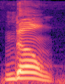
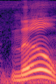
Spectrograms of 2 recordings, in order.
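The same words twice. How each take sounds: First: It is shouted sharply, like a command. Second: It is said softly, in a pleading tone. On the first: It is an order. "O não, quando você grita, é uma ordem" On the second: Please spare me, don't do this to me. "quando você faz um não numa outra entonação, esse não quer dizer não faça isso comigo"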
